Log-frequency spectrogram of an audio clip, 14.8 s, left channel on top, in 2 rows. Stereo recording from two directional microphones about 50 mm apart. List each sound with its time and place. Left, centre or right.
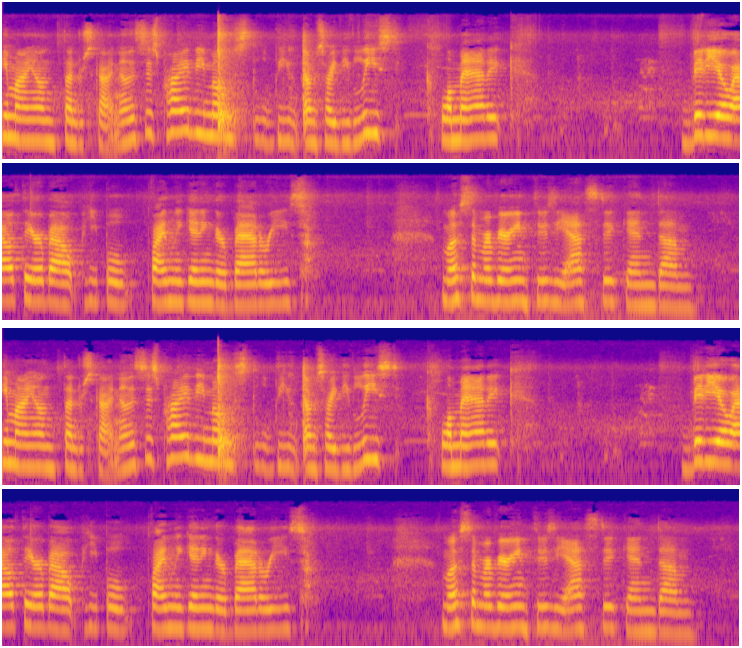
0.0 s speech: centre
1.5 s a woman's voice: right
2.1 s speech: centre
2.4 s a woman's voice: right
6.9 s a woman's voice: right
11.2 s a woman's voice: right
13.4 s a woman's voice: centre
